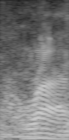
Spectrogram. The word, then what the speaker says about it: Rone: He does pronounce his name Ron, R-O-N. I guess we'll leave the E off here. Okay, it's Ron.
